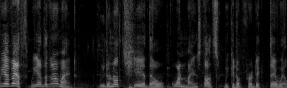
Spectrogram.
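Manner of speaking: high-pitched cartoon skeleton villain voice. Reading a character's lines aloud, in a Skeletor voice. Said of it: "time to put on the Skeletor voice".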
